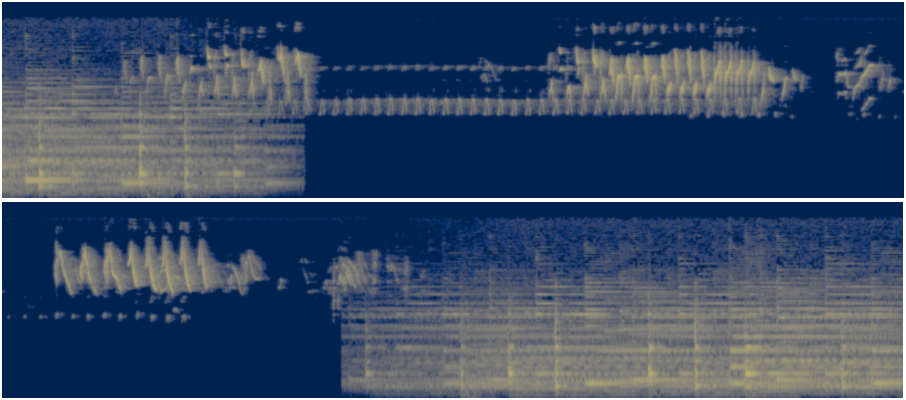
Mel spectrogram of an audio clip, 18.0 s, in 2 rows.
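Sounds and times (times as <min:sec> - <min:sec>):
bird trills: 0:01.4 - 0:13.1.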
